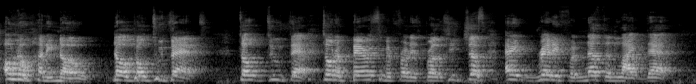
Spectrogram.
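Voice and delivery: high, loud, desperate pleading; begging woman. Acted. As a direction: beg him to stop. Wife begs him to stop.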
